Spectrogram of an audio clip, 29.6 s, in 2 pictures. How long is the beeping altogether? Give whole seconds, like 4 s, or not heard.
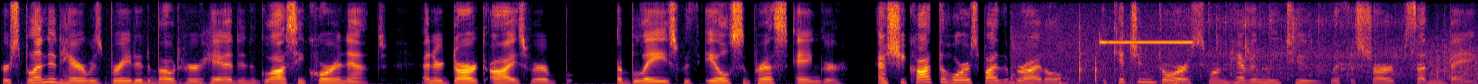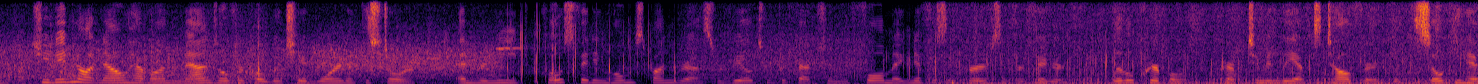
3 s.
